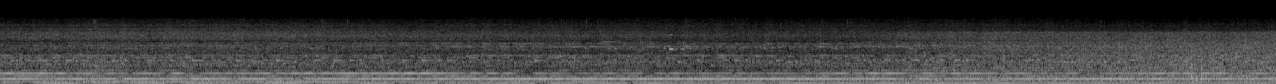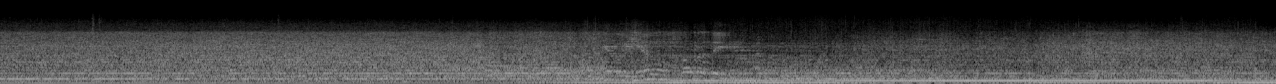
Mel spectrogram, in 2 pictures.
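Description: Sustained ambient drone: steady held tones over a dense hiss, with the low tones shifting to a deeper hum about three-quarters of the way through.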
